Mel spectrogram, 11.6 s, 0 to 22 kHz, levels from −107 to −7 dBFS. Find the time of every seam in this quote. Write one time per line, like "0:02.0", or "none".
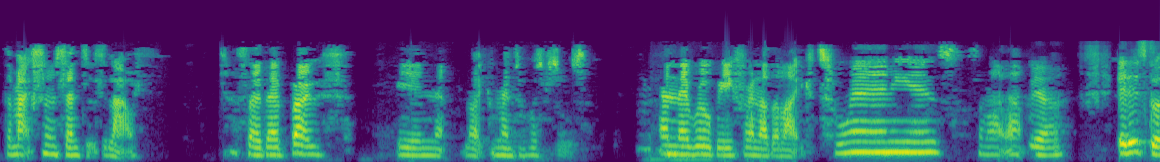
0:06.5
